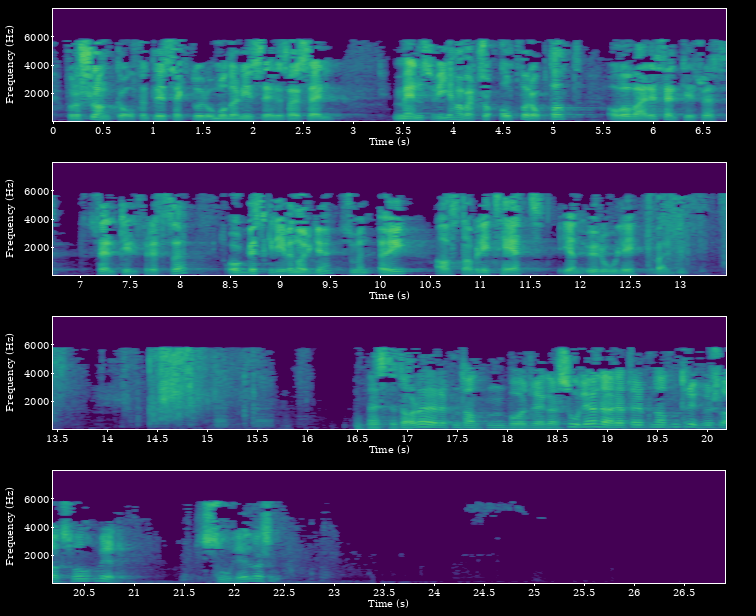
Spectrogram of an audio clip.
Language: Norwegian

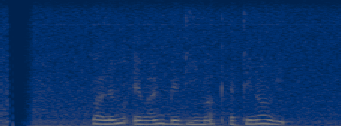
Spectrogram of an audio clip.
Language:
Sinhala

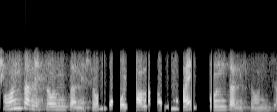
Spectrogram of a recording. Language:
Nepali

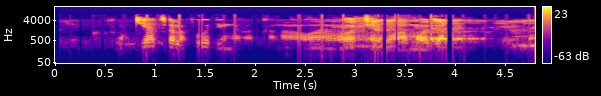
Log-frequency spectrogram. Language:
Swahili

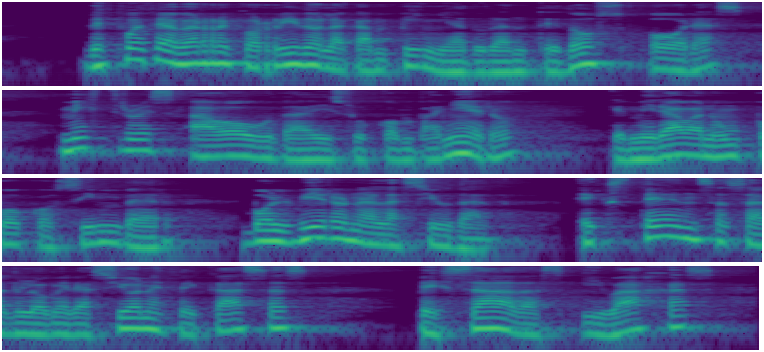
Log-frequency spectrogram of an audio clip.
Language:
Spanish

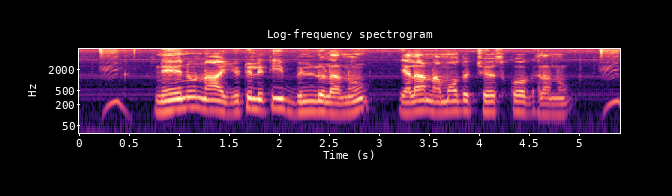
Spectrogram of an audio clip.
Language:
Telugu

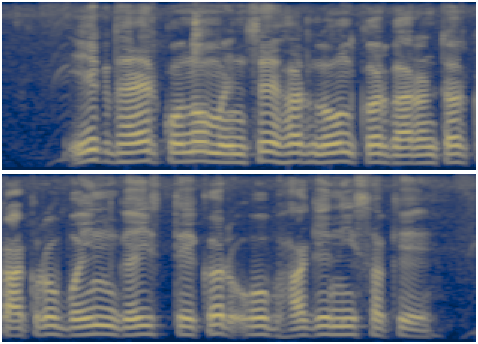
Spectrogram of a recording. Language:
Chhattisgarhi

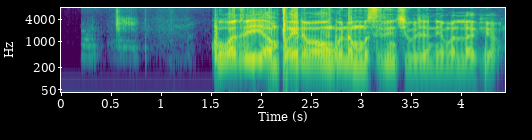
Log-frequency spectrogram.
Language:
Hausa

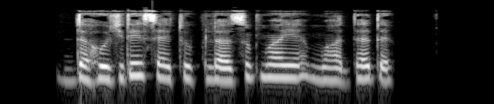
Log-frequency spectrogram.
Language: Pashto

